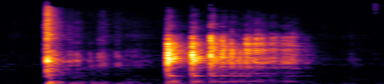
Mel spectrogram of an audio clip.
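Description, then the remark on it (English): Dice rolled for a wisdom check clatter onto a hard table, two sharp impacts followed by a few quick bouncing clicks that settle and fade within a second or so. The rattle is fairly loud, with no voices. “I'm gonna try a different dice.”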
